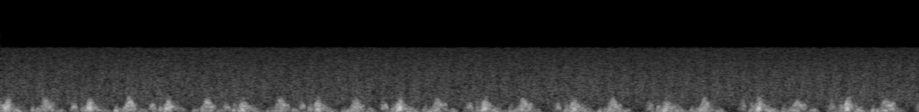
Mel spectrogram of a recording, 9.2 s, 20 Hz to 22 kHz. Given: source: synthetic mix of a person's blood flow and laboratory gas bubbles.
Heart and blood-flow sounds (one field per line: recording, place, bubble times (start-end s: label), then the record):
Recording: Doppler ultrasound of blood flow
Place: precordium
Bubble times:
no bubbles
From the record:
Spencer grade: 0 (complete lack of bubble signals)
